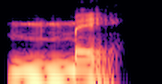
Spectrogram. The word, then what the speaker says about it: me: The pronunciation is me. And the sound is the same sound that we are going to find in the word egg. Okay, so it's an open E, me.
